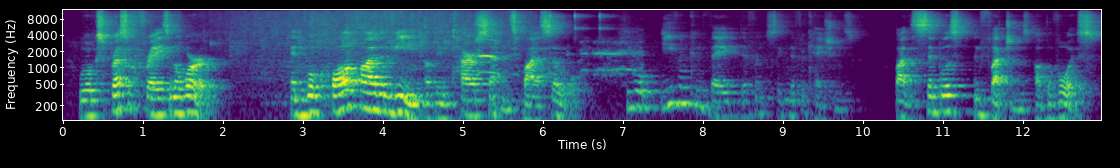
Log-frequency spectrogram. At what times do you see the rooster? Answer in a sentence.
You can hear the rooster from 5.1 to 7.2 s.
